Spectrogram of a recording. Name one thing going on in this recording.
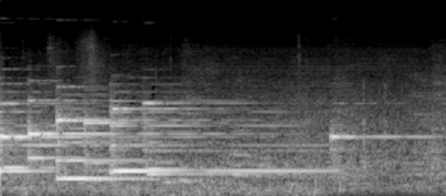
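A piano plays a few ringing notes.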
